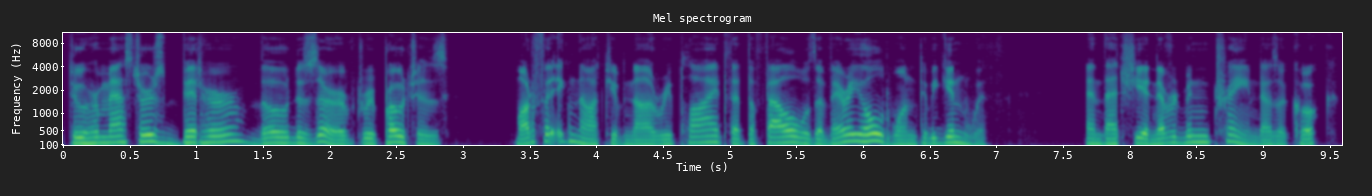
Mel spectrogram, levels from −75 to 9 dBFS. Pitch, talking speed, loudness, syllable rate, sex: 150 Hz, 195 wpm, -17 LUFS, 5.6 syllables/s, male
